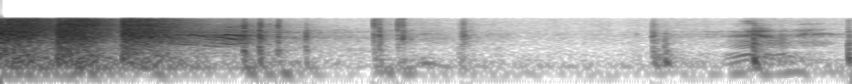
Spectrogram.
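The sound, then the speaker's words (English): Gunshots ring out as a suspect breaks away during an arrest. A dense burst of sharp cracks comes first, then a scattering of separate, sharper shots that trail off, more sparse and quieter. “He's got a gun! Blow him up!”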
